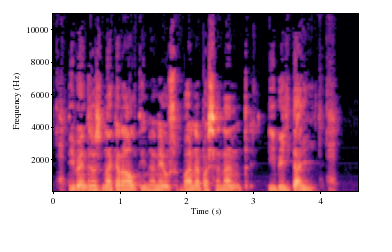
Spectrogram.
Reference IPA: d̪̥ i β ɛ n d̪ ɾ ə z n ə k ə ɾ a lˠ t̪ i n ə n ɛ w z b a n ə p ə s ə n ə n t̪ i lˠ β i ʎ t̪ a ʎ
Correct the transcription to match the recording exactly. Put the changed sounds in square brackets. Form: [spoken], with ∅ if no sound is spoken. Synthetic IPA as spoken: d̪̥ i β ɛ n d̪ ɾ ə z n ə k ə ɾ a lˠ t̪ i n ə n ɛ w z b a n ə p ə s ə n [a] n t̪ i [∅] β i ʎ t̪ a ʎ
